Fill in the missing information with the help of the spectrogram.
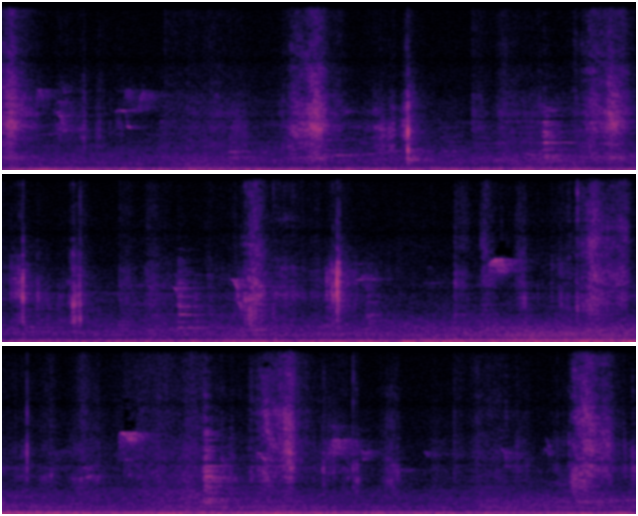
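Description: Velox adhesive rim tape being pressed and stretched by hand into the bed of a bicycle rim: irregular short scrapes, rubs and clicks of fingers on tape and rim, over a faint low hum.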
